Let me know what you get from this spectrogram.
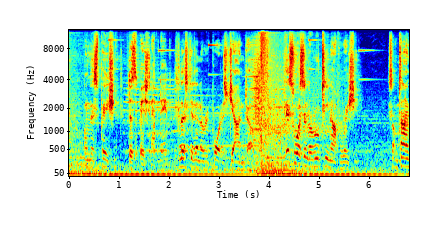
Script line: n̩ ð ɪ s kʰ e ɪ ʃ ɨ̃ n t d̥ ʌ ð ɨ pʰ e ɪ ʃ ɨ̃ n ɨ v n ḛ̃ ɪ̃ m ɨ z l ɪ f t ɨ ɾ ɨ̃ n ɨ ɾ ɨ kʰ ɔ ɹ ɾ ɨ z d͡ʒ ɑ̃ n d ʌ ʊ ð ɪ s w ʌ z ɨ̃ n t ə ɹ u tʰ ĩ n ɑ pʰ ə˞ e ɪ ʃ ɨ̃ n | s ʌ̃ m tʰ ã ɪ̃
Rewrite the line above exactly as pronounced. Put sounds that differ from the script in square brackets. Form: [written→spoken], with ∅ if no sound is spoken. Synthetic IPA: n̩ ð ɪ s [kʰ→pʰ] e ɪ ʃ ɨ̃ n t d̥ ʌ [ð→z] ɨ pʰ e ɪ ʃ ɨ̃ n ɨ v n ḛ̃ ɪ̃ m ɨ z l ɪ [f→s] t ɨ ɾ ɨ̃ n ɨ [ɾ→ɹ] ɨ [kʰ→pʰ] ɔ ɹ ɾ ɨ z d͡ʒ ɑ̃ n d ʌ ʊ ð ɪ s w ʌ z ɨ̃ n t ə ɹ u tʰ ĩ n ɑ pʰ ə˞ e ɪ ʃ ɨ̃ n | s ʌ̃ m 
